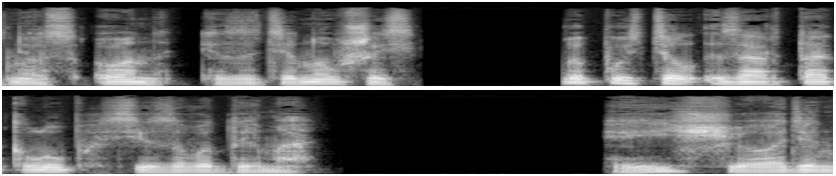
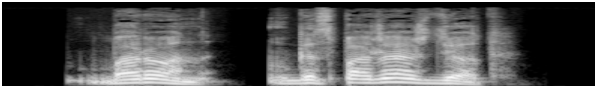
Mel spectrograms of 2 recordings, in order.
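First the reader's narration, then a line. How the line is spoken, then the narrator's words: Uncertain young voice. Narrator (Russian): неуверенно произнес молодой посыльный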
